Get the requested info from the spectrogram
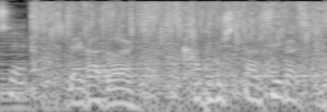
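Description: A young man's voice speaking a line of dialogue in Korean over a loud, steady rushing hiss.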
